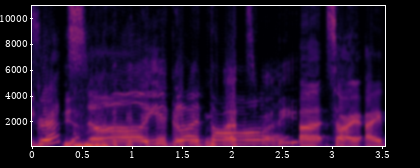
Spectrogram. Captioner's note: laughs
